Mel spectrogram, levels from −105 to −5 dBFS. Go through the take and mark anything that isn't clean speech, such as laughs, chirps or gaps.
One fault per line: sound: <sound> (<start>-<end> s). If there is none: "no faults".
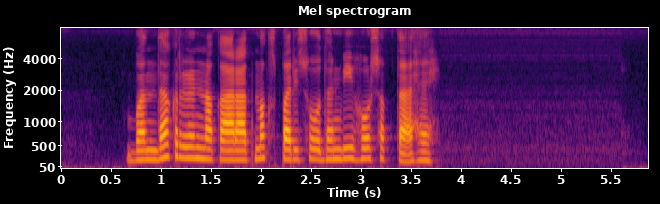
no faults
